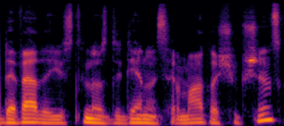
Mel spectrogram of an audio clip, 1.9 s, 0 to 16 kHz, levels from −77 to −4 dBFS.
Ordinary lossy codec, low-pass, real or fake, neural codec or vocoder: MP3, 96 kbps; 14.4 kHz; fake; autoencoder, 48 kHz, 32 numbers a frame, DAC-VAE, trained on Japanese speech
